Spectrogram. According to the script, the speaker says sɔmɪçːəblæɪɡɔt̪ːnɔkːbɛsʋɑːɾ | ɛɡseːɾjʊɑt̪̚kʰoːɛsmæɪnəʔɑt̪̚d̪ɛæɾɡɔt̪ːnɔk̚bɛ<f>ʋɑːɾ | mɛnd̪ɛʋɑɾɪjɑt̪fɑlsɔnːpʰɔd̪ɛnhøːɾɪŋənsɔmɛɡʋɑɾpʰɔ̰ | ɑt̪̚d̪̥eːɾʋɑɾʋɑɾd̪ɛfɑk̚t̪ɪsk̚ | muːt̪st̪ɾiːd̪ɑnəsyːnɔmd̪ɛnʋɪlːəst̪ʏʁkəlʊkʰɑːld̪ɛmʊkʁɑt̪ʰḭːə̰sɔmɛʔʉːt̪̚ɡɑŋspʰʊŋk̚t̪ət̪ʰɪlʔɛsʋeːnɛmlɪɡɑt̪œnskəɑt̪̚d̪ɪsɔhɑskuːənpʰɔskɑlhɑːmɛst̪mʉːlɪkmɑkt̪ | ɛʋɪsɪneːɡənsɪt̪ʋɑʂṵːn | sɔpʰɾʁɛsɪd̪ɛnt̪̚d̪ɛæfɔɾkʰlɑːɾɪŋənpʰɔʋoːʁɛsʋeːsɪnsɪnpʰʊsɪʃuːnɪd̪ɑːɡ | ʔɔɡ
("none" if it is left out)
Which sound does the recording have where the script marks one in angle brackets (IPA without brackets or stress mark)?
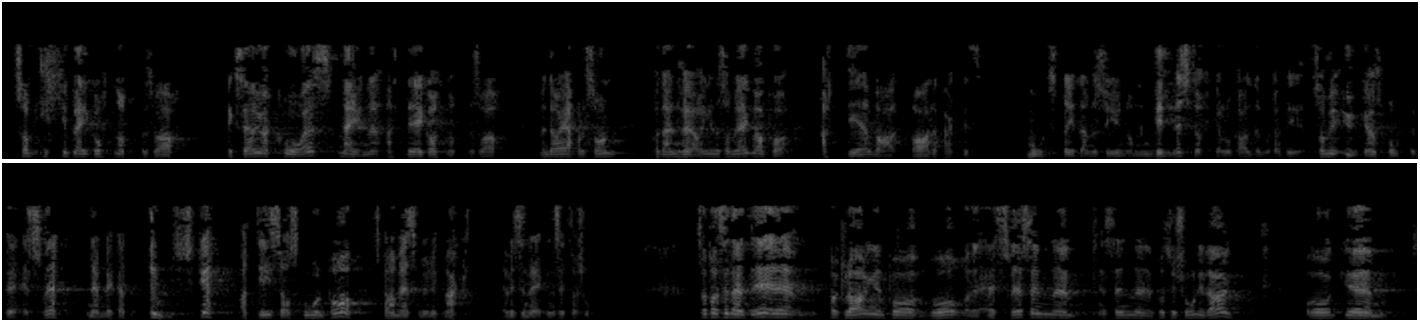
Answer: s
